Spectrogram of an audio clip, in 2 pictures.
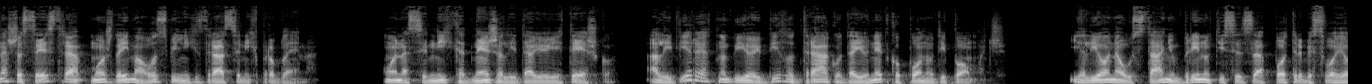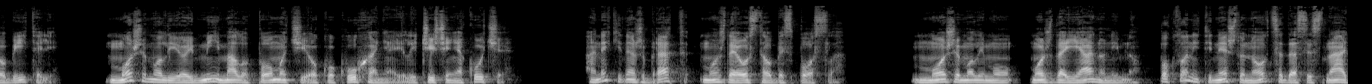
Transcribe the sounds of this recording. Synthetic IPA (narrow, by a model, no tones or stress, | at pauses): naʃase̞st̪ɾamo̞ʒd̪aimao̞zbiʎnixzd̪ɾast̪ʋe̞nixpɾo̞blḛːma | o̞nase̞nikad̪ne̞ʒelid̪ajo̞jːet̪e̞ːʃko̞ | a̰liʋje̞ɾo̞jat̪no̞bijo̞jbiːlˠo̞d̪ɾaːɡo̞d̪ajojne̞t̪ko̞po̞nud̪ipo̞̰mo̞t͡ɕ | jelio̞naust̪aːɲubɾinut̪ise̞zapo̞t̪ɾe̞be̞sʋo̞je̞o̞biːt̪ʰḛʎḭ | mo̞ʒe̞mo̞lijo̞jmiːmalˠo̞po̞mo̞t͡ɕḭʔo̞̰ko̞kʰuxaɲa̰ḭlit͡ʃiʃt͡ɕe̞ɲakut͡ɕe̞ | ane̞kinaʃbɾat̪mo̞ʒd̪aje̞o̞st̪ao̞be̞spo̞slˠa̰ | mo̞ʒe̞mo̞limumo̞ʒd̪aiano̞nimno̞po̞klˠo̞nit̪ine̞ʃt̪o̞no̞ːʋt̪sad̪ase̞snaː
